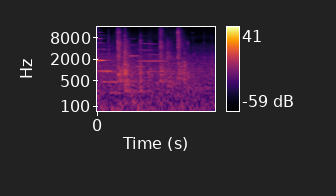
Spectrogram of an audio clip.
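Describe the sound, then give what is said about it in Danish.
A heavy metal door opening on a capsule in a Mars base, a continuous loud rumbling and grinding with thin metallic whines over a steady low drone. “Du åbner en tung dør til en af metalkapslerne forrest i basen.”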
